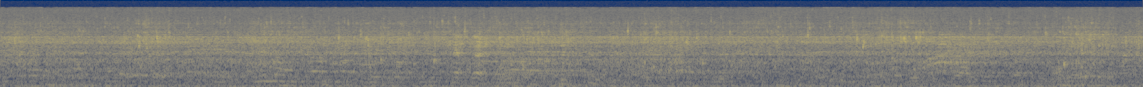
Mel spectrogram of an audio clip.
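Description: Indoor pool ambience: a steady wash of water trickling into the overflow gutter at the pool edge, with faint murmured voices.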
